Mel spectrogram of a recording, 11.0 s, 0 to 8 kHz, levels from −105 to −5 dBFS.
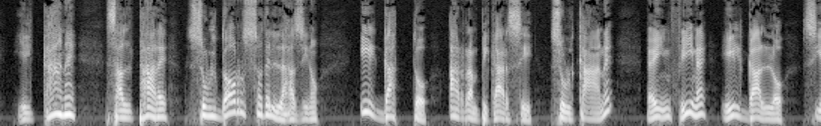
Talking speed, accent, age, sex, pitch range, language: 90 wpm, native, 50-69, male, 120-205 Hz, Italian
